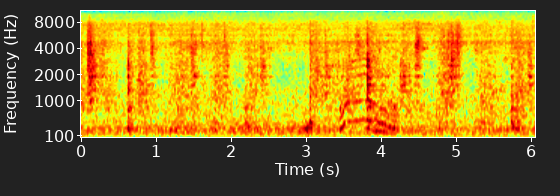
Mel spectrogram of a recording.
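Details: Friendly stray cat rubbing up and pleading to be stroked, its voice still young-sounding; a single arched meow rises then falls midway, set against steady broadband hiss and scattered clicking noises.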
